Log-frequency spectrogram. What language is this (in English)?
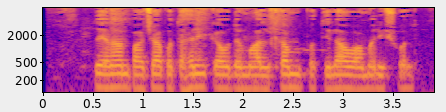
Pashto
